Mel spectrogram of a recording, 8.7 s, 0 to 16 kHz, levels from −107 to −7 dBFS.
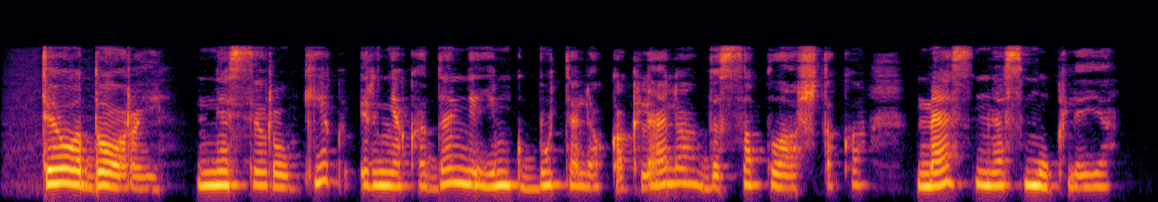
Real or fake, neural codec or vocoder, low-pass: fake; codec, 16 kHz, 8 kbps, FreqCodec, larger model; 7.2 kHz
